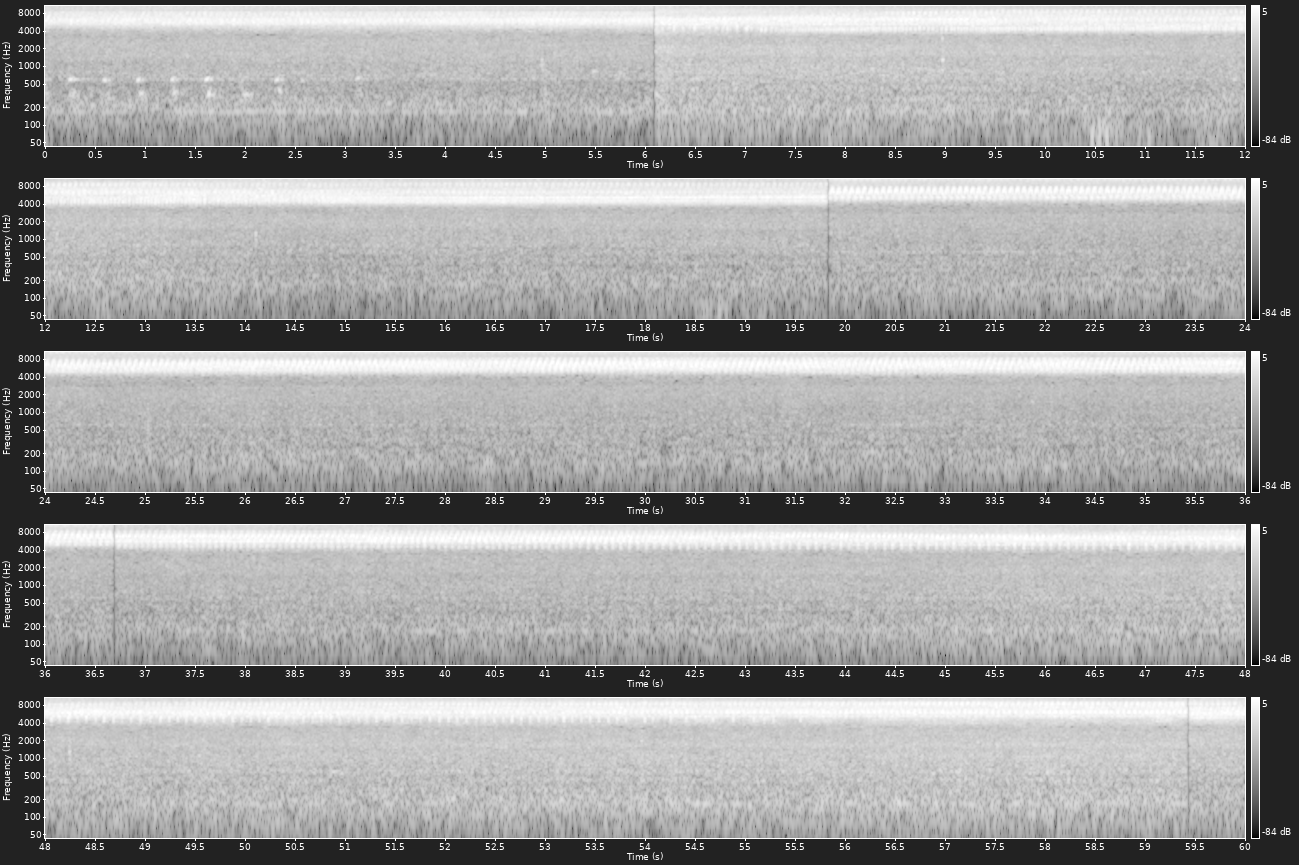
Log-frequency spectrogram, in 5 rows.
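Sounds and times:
insects chorus: 0:00.0 - 1:00.0.

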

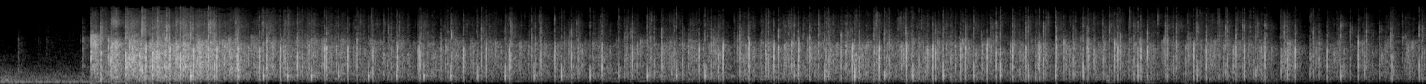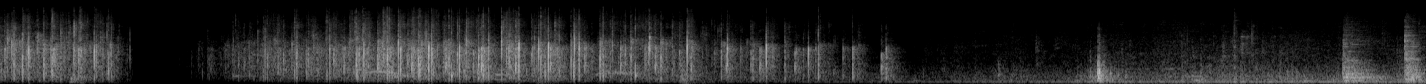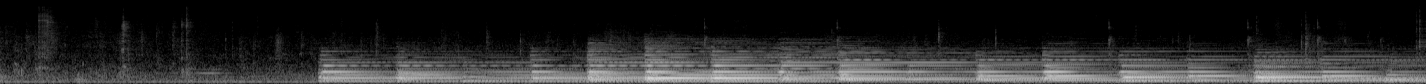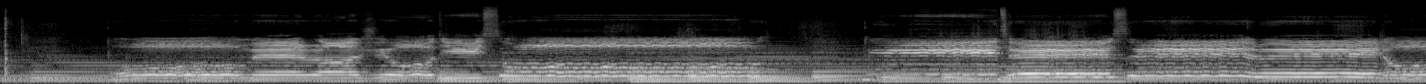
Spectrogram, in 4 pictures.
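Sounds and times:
audience applauding: 0:00.8 - 0:23.3.

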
